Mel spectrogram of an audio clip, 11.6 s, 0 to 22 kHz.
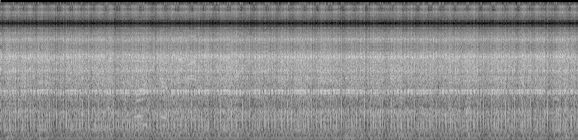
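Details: Generator after its first cold start of 2016, having sat about a year, loaded with a 40 W light bulb and a noisy air pump: a steady, even buzzing drone with no surging, misfires or hunting, compressor rattling alongside. Normal running under load.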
